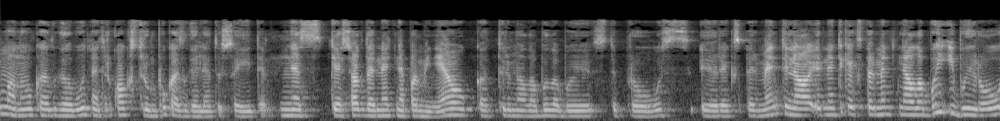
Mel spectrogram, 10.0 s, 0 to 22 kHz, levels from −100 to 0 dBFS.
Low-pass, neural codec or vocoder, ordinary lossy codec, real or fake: 10.8 kHz; vocoder, 24 kHz, 100 mel bands, Vocos; MP3, 64 kbps; fake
